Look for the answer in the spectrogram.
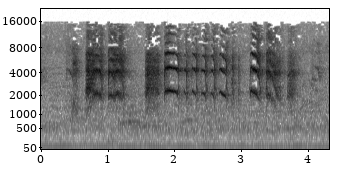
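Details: Jungle babbler (Bengali name ছাতাড়ে) babbling: harsh, squawky notes with sharp overtones, some in quick runs, broken by short pauses across four seconds.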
